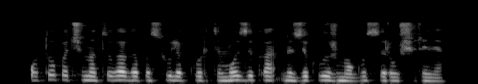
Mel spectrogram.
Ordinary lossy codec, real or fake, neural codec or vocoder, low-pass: MP3, 48 kbps; real; none; 7.2 kHz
